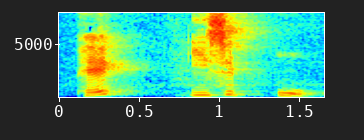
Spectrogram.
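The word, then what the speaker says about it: 백이십오: We can divide it. Just hundred plus 20 plus five. All those are read in Sino-Korean numbers. What was hundred just before? Let's remember that. Yes, pick. Pick. And 20, there are two 10s. Easy. And what is number five? Il, i, sam, sa, o. Right. Pick i sip o.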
